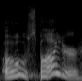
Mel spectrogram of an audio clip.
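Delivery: slow, anxious storybook plea; mildly frightened caterpillar voice; gulping caterpillar. A narrator's reading. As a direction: draw it out, nervously. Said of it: "gulped Caterpillar".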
